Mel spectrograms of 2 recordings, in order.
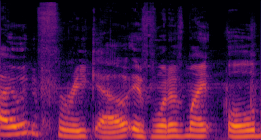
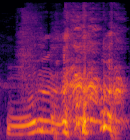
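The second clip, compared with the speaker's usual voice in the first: laughing; 11 semitones higher, 7 dB louder than usual. Real, not acted.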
